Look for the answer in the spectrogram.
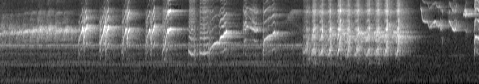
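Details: Sooty-headed bulbul, a lonely bird calling for companions, used as a lure, gives a series of sweeping, slurred whistled notes followed by a dense, scratchy chattering burst.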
